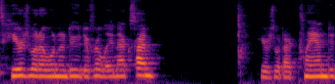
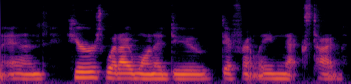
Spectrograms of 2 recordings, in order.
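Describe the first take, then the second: First: "Here's what I wanna do differently next time" pressed out faster, pitched a bit up; stressed key phrase. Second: Said in the usual way. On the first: Shown as a demonstration. Parent coach stressing the key apology phrase to listeners. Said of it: "is vital". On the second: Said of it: "That piece ... is vital".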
